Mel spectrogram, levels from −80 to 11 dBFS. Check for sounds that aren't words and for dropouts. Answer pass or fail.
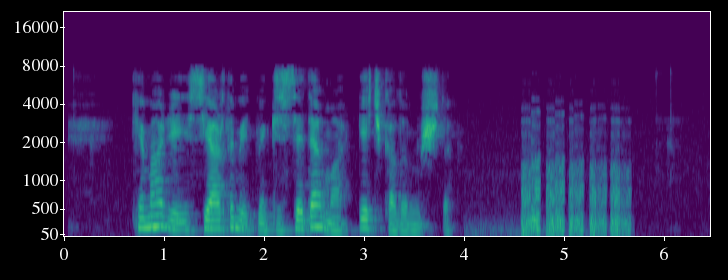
fail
